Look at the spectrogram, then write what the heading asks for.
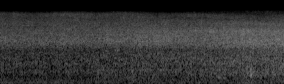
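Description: Already cooked, peeled and deveined shrimp sauté in hot oil in a pan, producing a steady, bright sizzling hiss that holds evenly throughout, close and moderately loud with no talking.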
